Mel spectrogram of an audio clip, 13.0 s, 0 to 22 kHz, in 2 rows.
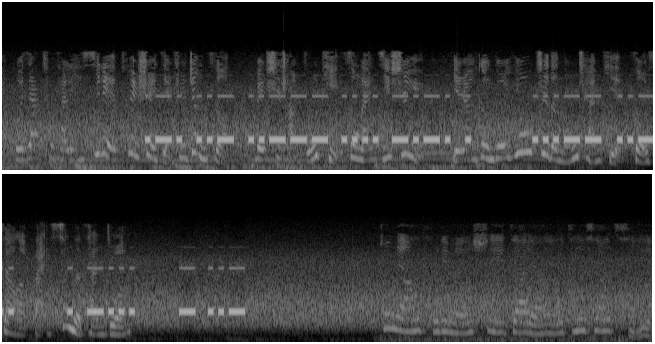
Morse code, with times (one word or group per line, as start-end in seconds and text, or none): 1.4-4.7 RU2HCE
5.3-6.6 3F
7.2-7.8 EB
8.3-8.9 TU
